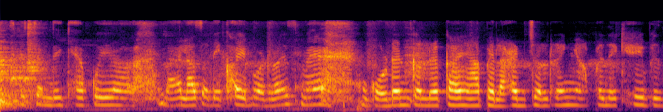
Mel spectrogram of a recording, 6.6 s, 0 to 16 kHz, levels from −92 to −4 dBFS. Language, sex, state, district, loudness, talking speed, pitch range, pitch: Hindi, female, Jharkhand, Jamtara, -18 LUFS, 170 wpm, 230-250 Hz, 235 Hz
